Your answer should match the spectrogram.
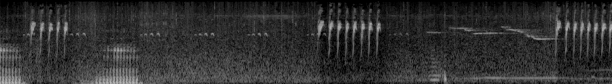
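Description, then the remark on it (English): Open outdoor prairie ambience on the windswept grasslands of the American and Canadian plains, recorded by Lang Elliott and Bernie Krause, where an insect repeatedly bursts into fast, pulsing trills, with faint chirps scattered between and a brief low rumble of wind near the start. “They make their playground where the skies are not cloudy on the vast windswept grasses of the American and Canadian plains.”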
